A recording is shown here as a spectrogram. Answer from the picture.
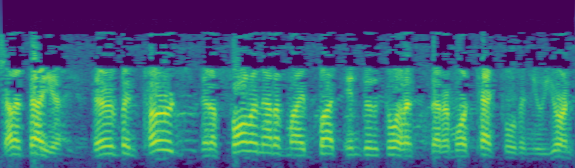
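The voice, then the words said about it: Fake accent, put-on caller voice. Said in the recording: “That was a phony call with a phony accent ... doing a voice.”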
